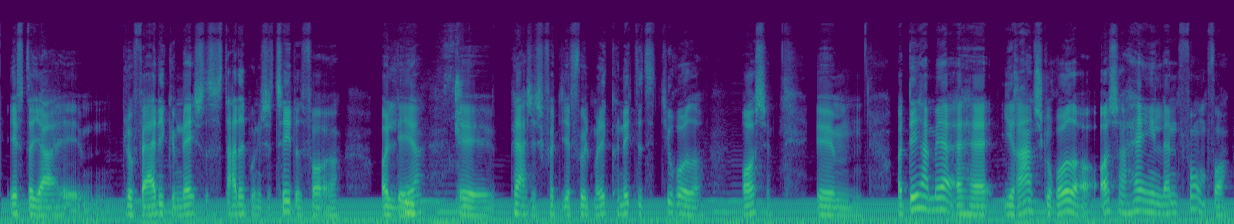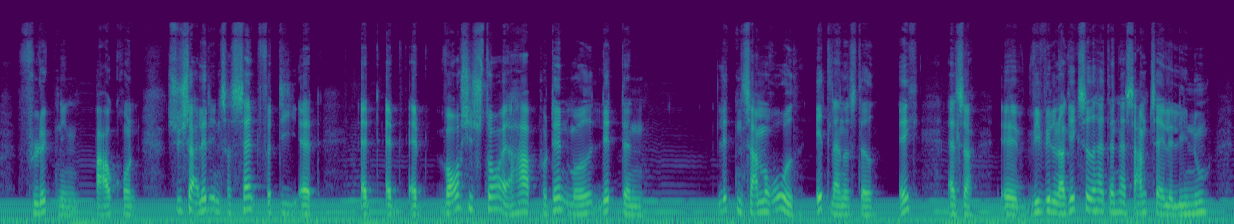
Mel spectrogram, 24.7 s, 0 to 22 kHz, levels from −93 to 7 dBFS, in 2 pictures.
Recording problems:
electrical hum; noticeable; throughout; 50 Hz, 15 dB below the speech

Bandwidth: 15 kHz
